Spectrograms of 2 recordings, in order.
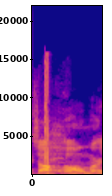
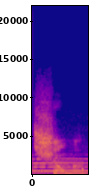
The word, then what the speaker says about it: Sir Homer: Sir Homer, that's his name, not Shomer.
